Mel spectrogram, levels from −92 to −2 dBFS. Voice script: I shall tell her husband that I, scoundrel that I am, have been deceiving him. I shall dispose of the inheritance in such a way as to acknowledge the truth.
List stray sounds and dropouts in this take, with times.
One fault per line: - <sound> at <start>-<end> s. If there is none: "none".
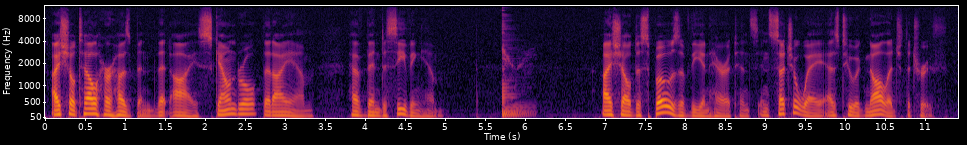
- thud at 5.7-6.2 s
